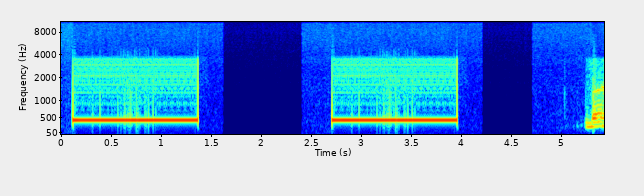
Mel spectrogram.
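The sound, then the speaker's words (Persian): Two long, steady telephone ringback tones of an outgoing call from Radio Azadi to a person searching for a missing relative, each lasting over a second with a pause between, loud on the line before a voice briefly begins at the end. “بنابراین ما هم کوشش کردیم که از طرف خود به کسانی که در جستجوی گم شده خود هستند تا تلفن کنیم و با ایشان صحبت بکنیم و صحبتشان را ثبت و نشر نماییم.”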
